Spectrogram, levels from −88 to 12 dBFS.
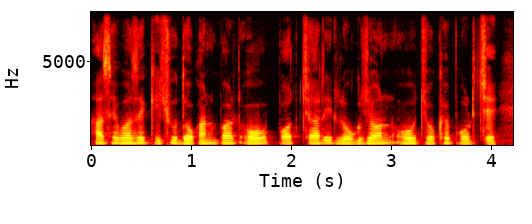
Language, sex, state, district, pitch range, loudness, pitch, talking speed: Bengali, male, West Bengal, Alipurduar, 130-150 Hz, -17 LUFS, 140 Hz, 115 wpm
